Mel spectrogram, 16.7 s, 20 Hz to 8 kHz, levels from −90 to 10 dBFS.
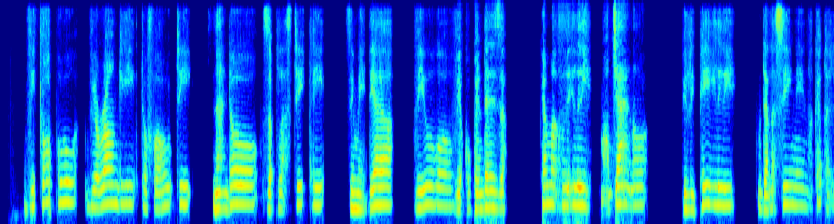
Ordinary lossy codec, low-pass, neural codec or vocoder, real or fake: Opus, 16 kbps; 7.2 kHz; codec, 16 kHz in and 24 kHz out, 0.4 kbps, LongCat-Audio-Codec, fine tuned four codebook decoder; fake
